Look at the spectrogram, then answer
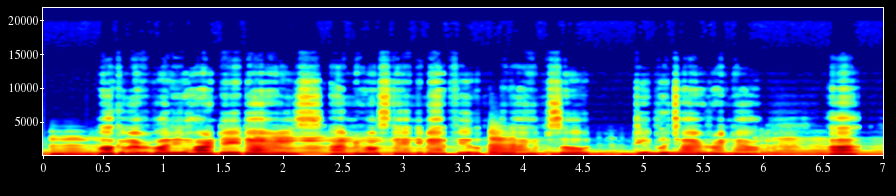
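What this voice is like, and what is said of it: Hoarse, strained voice. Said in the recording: “I'm kind of losing my voice right now”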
